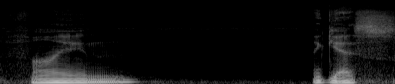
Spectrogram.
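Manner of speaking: soft, apathetic, done-with-everything emo voice. Trying out a voice they aren't sure how to do, in an apathetic emo voice. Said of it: "using the apathetic emo voice".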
